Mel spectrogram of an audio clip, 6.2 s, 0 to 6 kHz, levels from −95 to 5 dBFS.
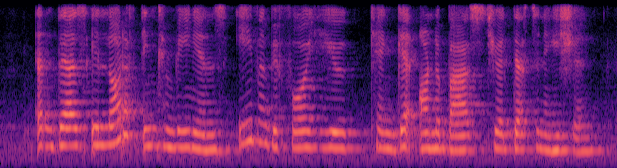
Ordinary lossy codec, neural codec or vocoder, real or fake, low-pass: none; vocoder, 22.05 kHz, 80 mel bands, WaveNeXt; fake; 5.4 kHz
